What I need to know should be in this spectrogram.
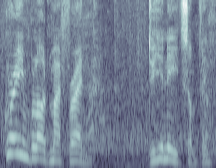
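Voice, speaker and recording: Solemn, higher-voiced soldier over ambient noise. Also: male voice, very animated, moderate pace. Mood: candid, reflective. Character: betrayed, regretful soldier mentor of the Guard. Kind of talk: dramatic video game dialogue. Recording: clear outdoor ambient noise behind.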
